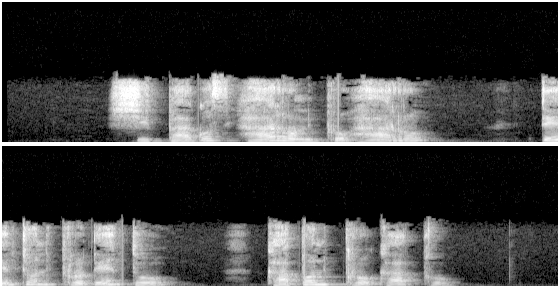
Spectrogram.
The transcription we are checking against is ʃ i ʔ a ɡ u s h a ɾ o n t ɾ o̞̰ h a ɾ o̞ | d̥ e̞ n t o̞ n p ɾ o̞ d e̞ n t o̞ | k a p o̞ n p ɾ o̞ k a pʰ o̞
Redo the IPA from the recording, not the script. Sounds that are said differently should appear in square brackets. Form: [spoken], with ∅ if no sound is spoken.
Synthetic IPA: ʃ i [p] a ɡ [o] s h a ɾ o n [p] ɾ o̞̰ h a ɾ o̞ | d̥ e̞ n t o̞ n p ɾ o̞ d e̞ n t o̞ | k a p o̞ n p ɾ o̞ k a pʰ o̞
